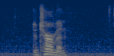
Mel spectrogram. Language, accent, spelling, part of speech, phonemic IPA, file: English, Canada, determine, verb, /dɪˈtɝmɪn/, En-ca-determine.ogg
- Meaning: 1. To set the boundaries or limits of 2. To ascertain definitely; to figure out, find out, or conclude by analyzing, calculating, or investigating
